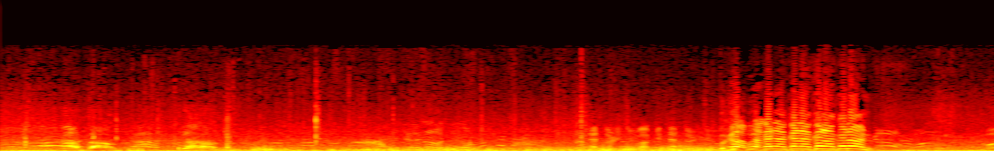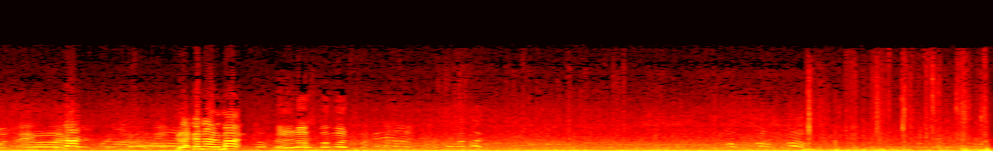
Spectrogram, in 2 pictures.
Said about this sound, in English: Lines of AAVs already fill the bay, churning through choppy water. As the first troop carriers reach the sand, attack helicopters escort them from above.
